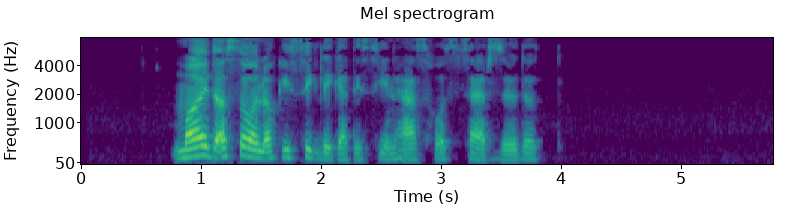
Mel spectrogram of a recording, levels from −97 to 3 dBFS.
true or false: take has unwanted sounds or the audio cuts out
false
